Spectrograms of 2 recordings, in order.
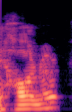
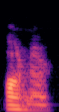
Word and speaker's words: honor: honor with honor okay you don't pronounce the age by the way you don't say horner no you say honor honor you don't pronounce it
